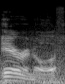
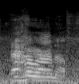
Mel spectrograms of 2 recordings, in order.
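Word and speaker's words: Aharonov: as we're speaking uh when you say Areronov I would pronounce it Aaranov all right Aharanov Yaka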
